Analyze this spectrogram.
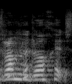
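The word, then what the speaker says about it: Drumnadrochit: But yeah, especially with the German market, a lot of English pronunciations, even with the Gaelic one, is very different. Although we have. You said Drumnadrochich there really beautifully.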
